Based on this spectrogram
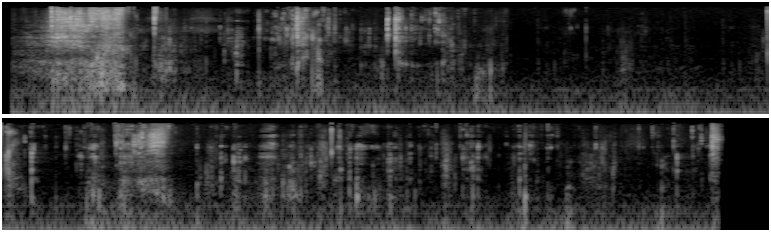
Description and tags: Soup slurp
Slurping soup really loud.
